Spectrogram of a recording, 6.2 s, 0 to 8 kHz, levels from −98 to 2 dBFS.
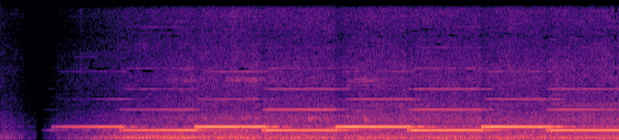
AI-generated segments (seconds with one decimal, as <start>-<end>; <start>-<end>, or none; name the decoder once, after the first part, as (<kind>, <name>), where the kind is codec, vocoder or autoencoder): none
